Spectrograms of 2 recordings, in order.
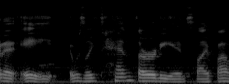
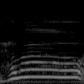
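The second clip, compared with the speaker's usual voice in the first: imitated yelling; 12 semitones higher than usual. Older patient calls from his bed for a nurse, imitated yelling. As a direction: call out like an old man wanting attention. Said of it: "He kept yelling".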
